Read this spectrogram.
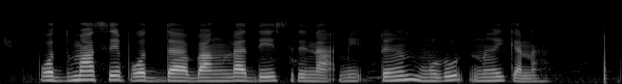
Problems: background sounds at intervals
